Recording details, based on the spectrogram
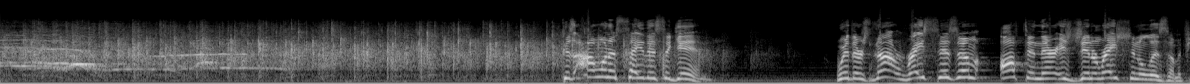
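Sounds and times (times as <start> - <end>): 
faint cheers: 0.0 - 3.1
audience applauding: 0.0 - 6.8
speech: 5.6 - 7.2, 8.4 - 11.8.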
